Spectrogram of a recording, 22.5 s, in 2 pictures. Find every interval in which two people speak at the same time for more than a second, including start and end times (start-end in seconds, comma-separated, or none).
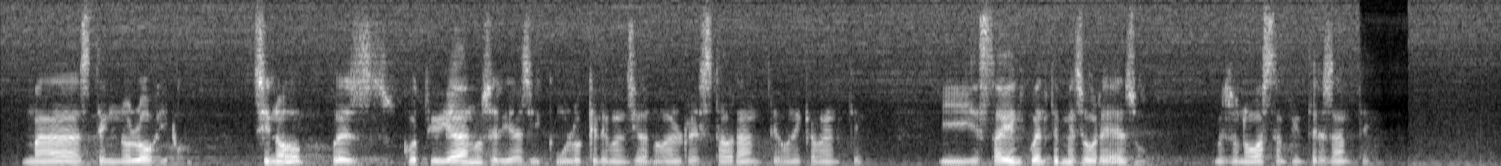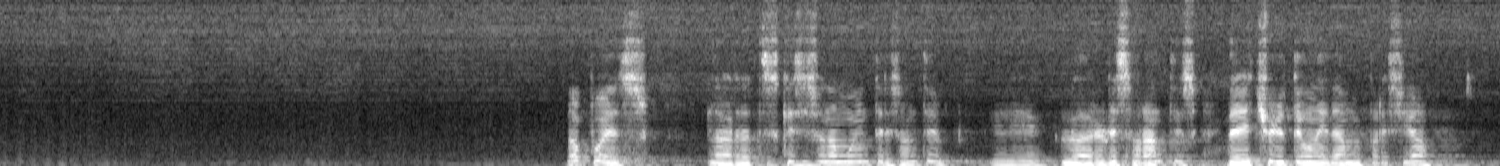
none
